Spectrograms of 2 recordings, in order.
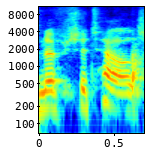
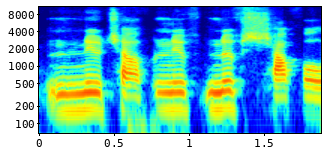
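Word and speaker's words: Neufchâtel: the grocery store is nuff chatel cheese which is the french everybody tries to call it new chop shuffle or something people can't pronounce it but it's french and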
